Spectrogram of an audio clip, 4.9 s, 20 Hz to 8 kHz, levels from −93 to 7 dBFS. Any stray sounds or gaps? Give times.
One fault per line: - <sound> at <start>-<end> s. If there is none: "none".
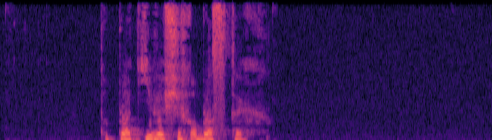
none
